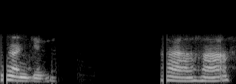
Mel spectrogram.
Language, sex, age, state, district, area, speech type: Sindhi, female, 45-60, Delhi, South Delhi, urban, conversation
